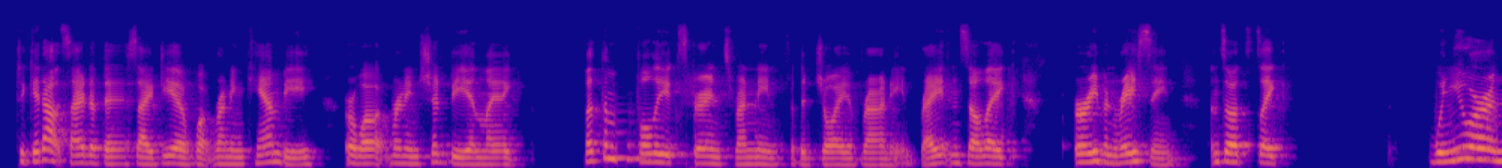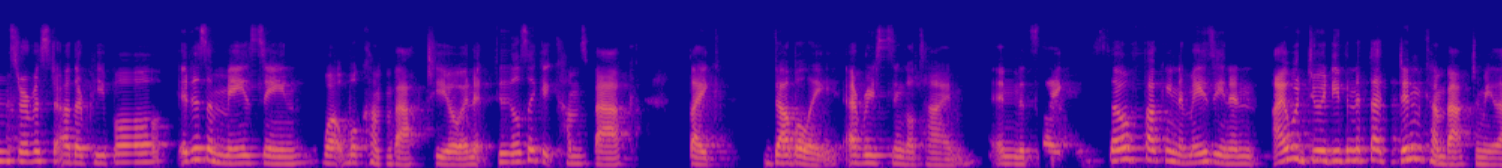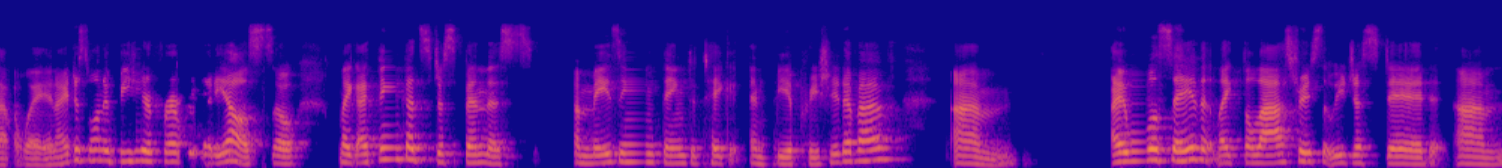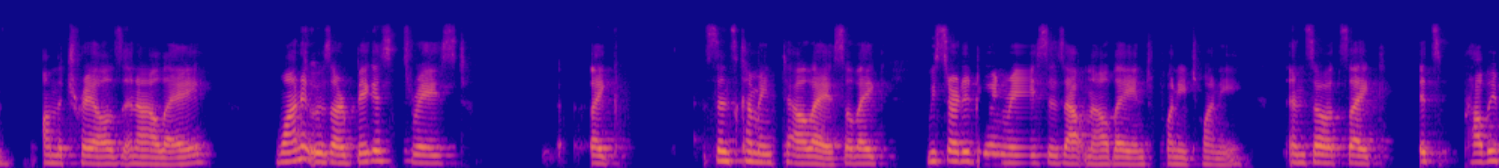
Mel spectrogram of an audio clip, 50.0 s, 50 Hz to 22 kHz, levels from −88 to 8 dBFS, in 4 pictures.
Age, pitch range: 30-49, 165-215 Hz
